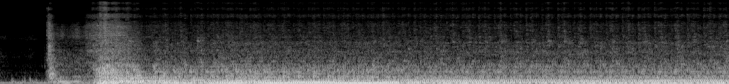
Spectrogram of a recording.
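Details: 1968 Ford F-350 with 4-speed MP435 manual, cold start after sitting a while, push-button start on a new wiring harness, a couple of pedal pumps: cranks and catches, then a rough lumpy idle with a faint ticking puff from a leaking exhaust manifold gasket needing replacement.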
